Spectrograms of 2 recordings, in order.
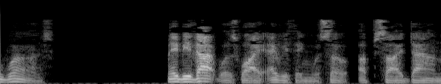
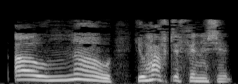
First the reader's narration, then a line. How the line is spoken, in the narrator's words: Bryn pleaded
